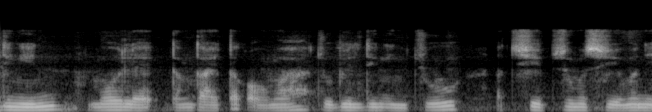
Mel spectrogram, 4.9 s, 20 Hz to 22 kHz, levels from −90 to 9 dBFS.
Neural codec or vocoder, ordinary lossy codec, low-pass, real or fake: none; none; 7.2 kHz; real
